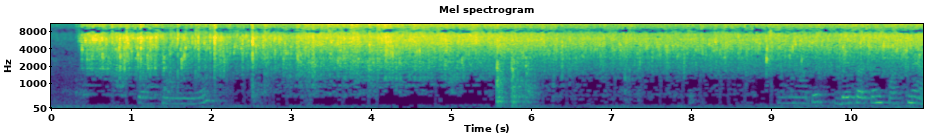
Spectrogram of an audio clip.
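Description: Hot cooking oil in a pan sizzling as spice seeds are dropped in. The sizzle starts suddenly and carries on steadily. Sliced onion and garlic are frying in it by the middle, with a brief sharper crackle a little past halfway.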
